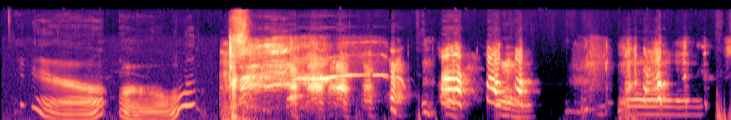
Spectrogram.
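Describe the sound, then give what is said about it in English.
A cat gives two long, drawn-out meows, then breaks into loud, harsh yowling and screeching cries in rapid, uneven bursts, with nothing else around them. “We had a dog, some rabbits, and we had a cat.”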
